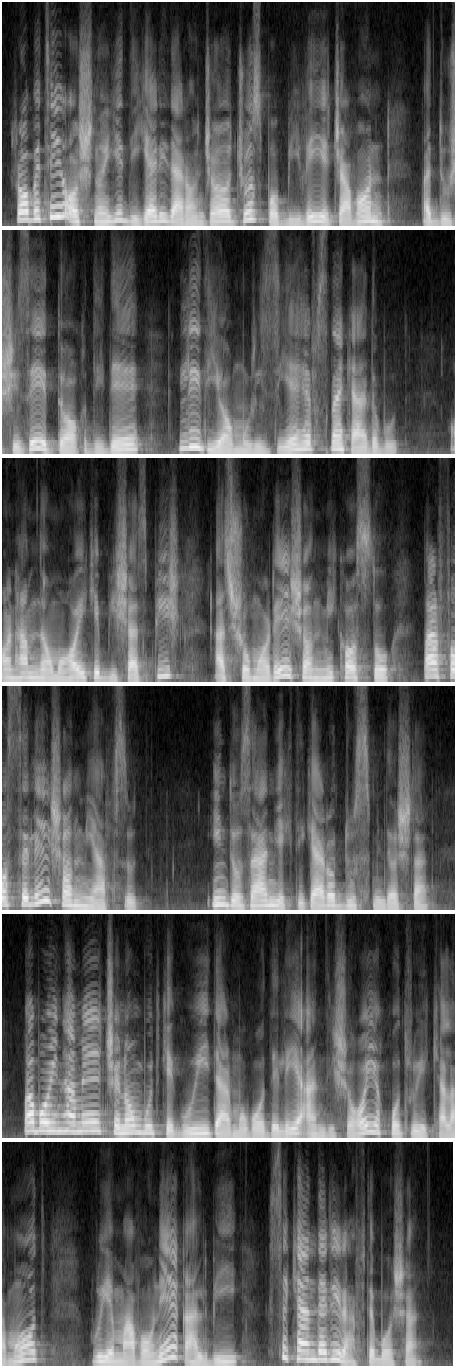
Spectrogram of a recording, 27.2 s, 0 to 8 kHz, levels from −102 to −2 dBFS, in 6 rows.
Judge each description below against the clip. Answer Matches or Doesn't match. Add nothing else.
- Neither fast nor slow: Matches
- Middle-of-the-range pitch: Matches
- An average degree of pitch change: Doesn't match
